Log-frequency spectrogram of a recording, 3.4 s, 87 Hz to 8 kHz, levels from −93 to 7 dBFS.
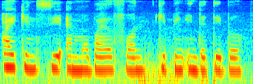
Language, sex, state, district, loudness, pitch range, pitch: English, female, Nagaland, Kohima, -16 LUFS, 185-200 Hz, 190 Hz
